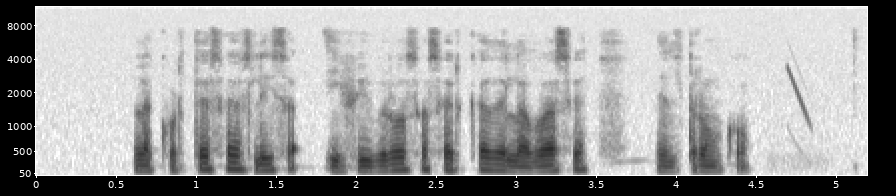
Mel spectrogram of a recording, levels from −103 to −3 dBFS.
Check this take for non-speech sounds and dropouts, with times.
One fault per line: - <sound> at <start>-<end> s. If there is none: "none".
- chirp at 4.7-4.9 s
